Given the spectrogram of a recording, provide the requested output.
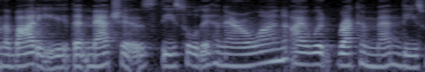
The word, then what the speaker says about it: Sol de Janeiro: But I also wanted to swatch the Rio Sunset from Sol de Janeiro, right? That's how you pronounce it.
